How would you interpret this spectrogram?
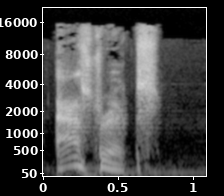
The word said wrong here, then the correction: asterisk: There's an S before the K.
